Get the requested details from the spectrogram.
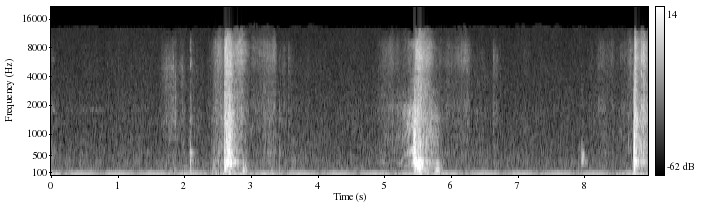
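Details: Person trying, unsuccessfully, to sneeze quietly; three stifled sneezes about three seconds apart in a quiet room, each a sharp burst of air over a steady low hum, followed by an exhale.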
